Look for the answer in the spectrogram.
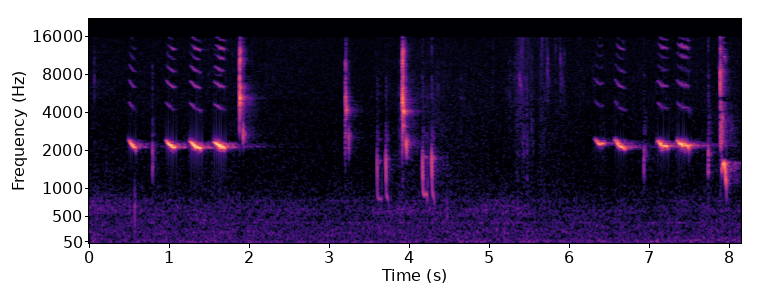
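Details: Thrush nightingale in Estonia singing in the night of 8 May 2020: short groups of clear, slightly rising whistled notes, separated by a quieter stretch of scattered clicks and pauses.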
